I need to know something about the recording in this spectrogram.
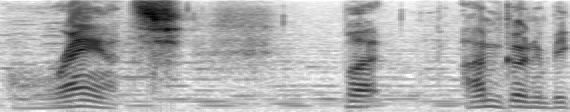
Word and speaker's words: Reims: Reims is actually pronounced Rance, but I'm going to be calling it Reims.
